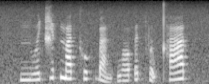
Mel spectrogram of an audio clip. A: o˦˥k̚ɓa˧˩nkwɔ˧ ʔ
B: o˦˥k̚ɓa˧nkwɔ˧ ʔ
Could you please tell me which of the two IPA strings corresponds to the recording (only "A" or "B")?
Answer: A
